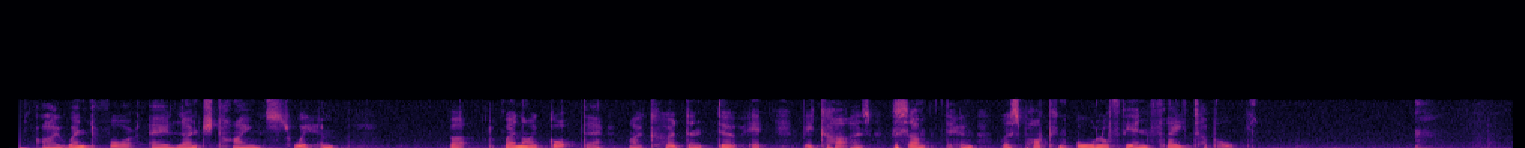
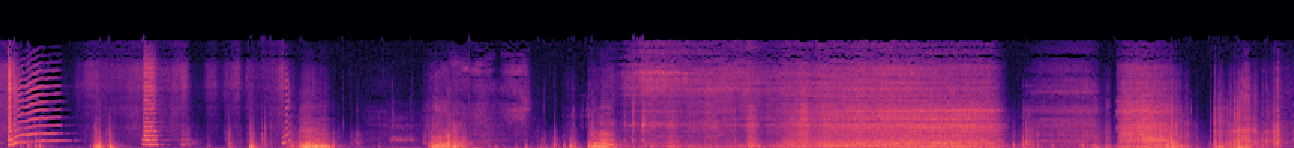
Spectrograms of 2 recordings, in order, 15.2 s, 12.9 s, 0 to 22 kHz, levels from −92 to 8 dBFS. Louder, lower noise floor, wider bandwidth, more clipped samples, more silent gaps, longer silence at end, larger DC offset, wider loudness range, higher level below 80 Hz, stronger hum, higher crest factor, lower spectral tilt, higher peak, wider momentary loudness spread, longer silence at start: second, -39 LUFS vs -26 LUFS; first, -68 dBFS vs -48 dBFS; second, 7.6 kHz vs 16.5 kHz; neither; neither; first, 1 s vs 0 s; neither; about the same, 5 LU vs 4 LU; second, -58 dBFS vs -46 dBFS; neither; about the same, 22 dB vs 24 dB; first, -5.5 dB/octave vs -3 dB/octave; second, -16 dBFS vs -4 dBFS; second, 14 LU vs 18 LU; first, 0.2 s vs 0 s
